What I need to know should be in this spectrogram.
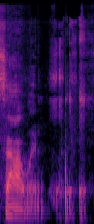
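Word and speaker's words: Samhain: m h a i n sa but it's pronounced sin so um it started to have some of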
